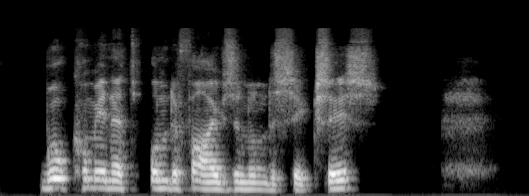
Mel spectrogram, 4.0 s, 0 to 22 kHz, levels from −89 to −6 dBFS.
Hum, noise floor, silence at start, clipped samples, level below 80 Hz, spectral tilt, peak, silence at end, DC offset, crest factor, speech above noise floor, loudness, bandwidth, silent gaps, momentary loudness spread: none; -58 dBFS; 0.3 s; under 0.1%; -72 dBFS; -5.5 dB/octave; -4 dBFS; 0.45 s; under 0.1%; 18 dB; 38 dB; -21 LUFS; 12.5 kHz; none; 7 LU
